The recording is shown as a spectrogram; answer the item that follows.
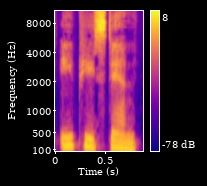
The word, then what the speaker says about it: Epstein: Founded in 1921, Epstein, pronounced EP Stin,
